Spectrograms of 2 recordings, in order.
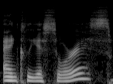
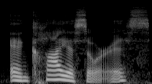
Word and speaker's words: Ankylosaurus: I always called it Ankylosaurus when I was young, but I think it's now the more proper pronunciation is Ankylosaurus.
